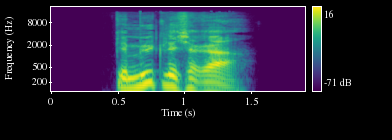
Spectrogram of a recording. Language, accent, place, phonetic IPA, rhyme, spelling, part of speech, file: German, Germany, Berlin, [ɡəˈmyːtlɪçəʁɐ], -yːtlɪçəʁɐ, gemütlicherer, adjective, De-gemütlicherer.ogg
- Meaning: inflection of gemütlich: 1. strong/mixed nominative masculine singular comparative degree 2. strong genitive/dative feminine singular comparative degree 3. strong genitive plural comparative degree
